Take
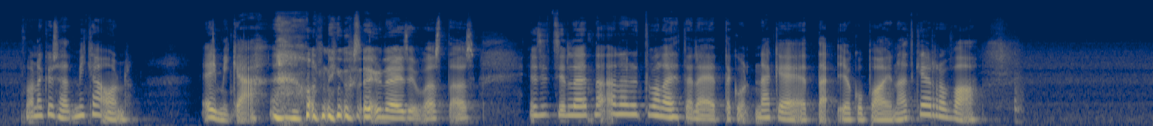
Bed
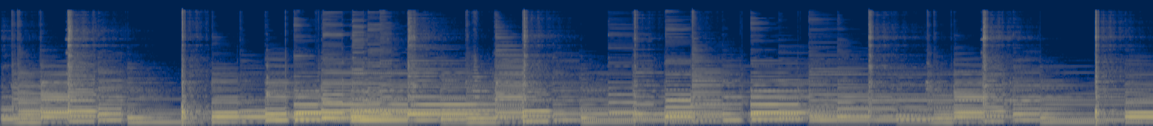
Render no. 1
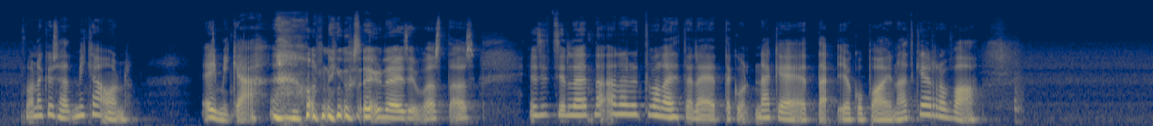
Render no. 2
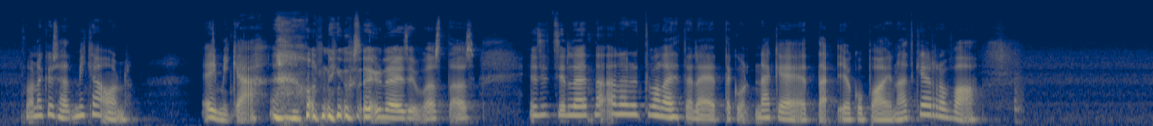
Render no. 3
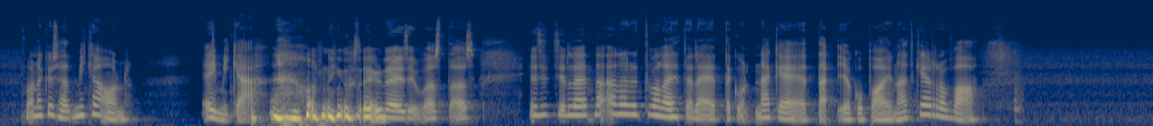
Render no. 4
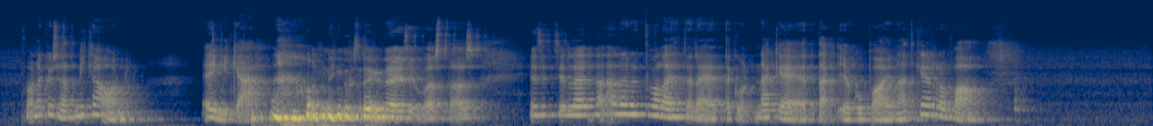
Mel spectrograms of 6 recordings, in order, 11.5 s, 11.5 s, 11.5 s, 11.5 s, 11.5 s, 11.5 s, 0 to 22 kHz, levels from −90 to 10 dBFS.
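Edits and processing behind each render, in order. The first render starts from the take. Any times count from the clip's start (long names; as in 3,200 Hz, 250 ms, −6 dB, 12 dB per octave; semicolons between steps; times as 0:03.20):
no processing that can be heard
level −4 dB
0:02.51–0:03.85: spectral tilt −4 dB per octave; 0:05.46–0:06.02: high-frequency loss of the air 85 metres; 0:06.77–0:08.89: high-shelf EQ 8,300 Hz +5 dB
on a send: repeating echo 84 ms, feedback 38%, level −11 dB; on the sum: rectangular room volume 85 cubic metres, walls mixed, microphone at 0.36 metres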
